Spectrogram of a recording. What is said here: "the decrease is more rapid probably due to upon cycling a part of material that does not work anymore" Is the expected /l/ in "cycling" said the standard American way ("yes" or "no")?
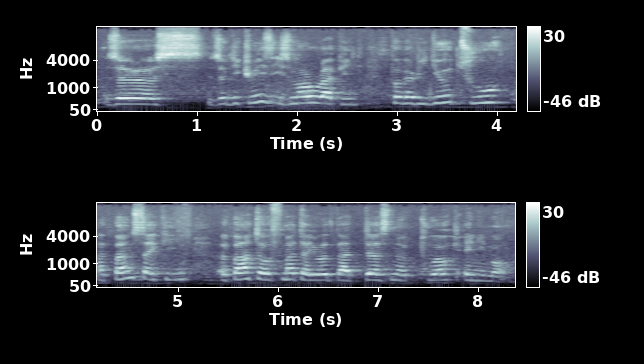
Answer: no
